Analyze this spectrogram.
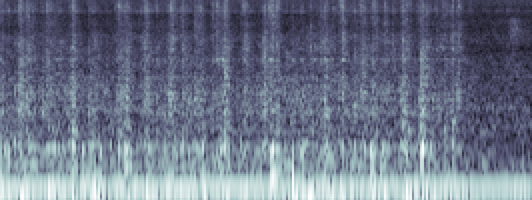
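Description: Wet laundry sloshes and thumps inside a turning drum.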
